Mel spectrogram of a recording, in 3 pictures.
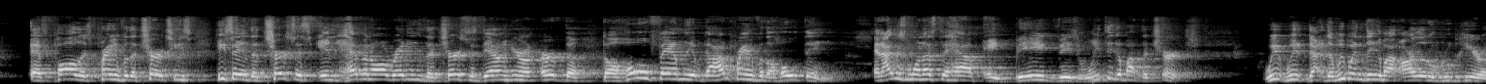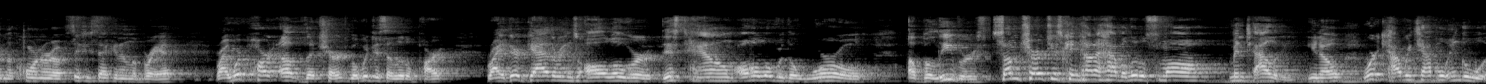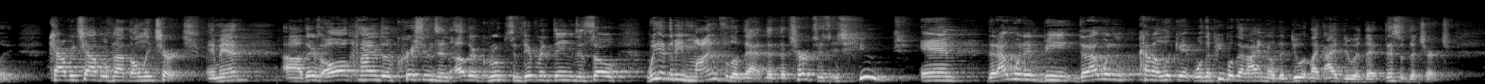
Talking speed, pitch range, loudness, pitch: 240 wpm, 175-240 Hz, -15 LUFS, 200 Hz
